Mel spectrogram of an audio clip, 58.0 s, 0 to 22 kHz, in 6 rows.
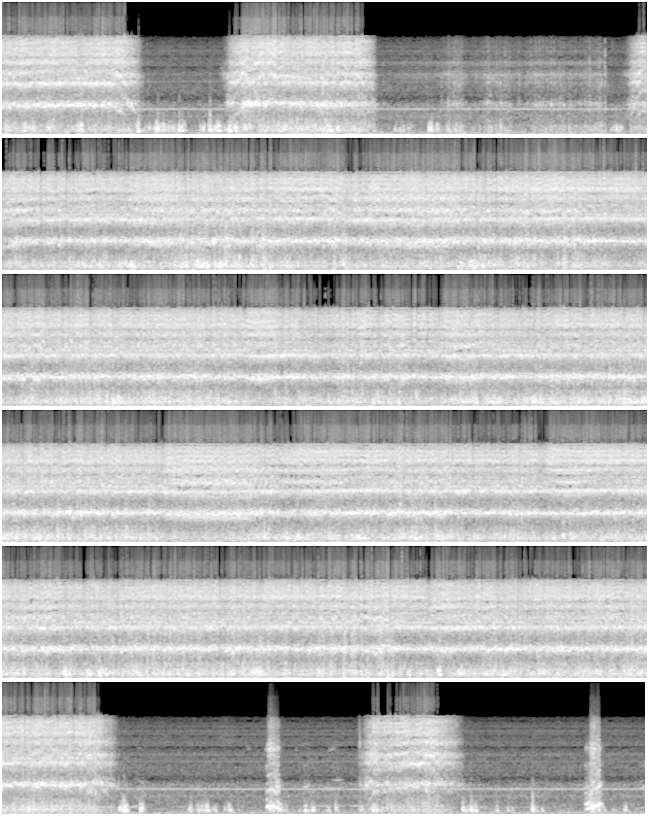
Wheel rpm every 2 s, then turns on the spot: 170, 70, 160, 10, 60, 220, 220, 220, 220, 230, 230, 230, 230, 230, 230, 230, 220, 230, 220, 220, 230, 230, 230, 230, 190, 0, 20, 70, 0.
6-8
